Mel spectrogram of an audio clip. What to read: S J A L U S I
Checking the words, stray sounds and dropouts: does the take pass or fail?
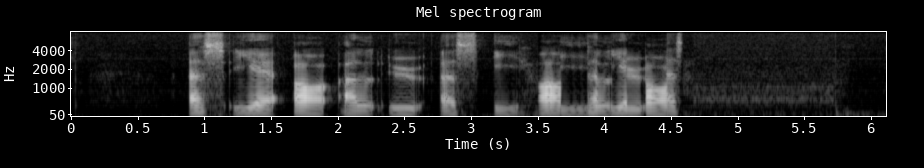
fail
